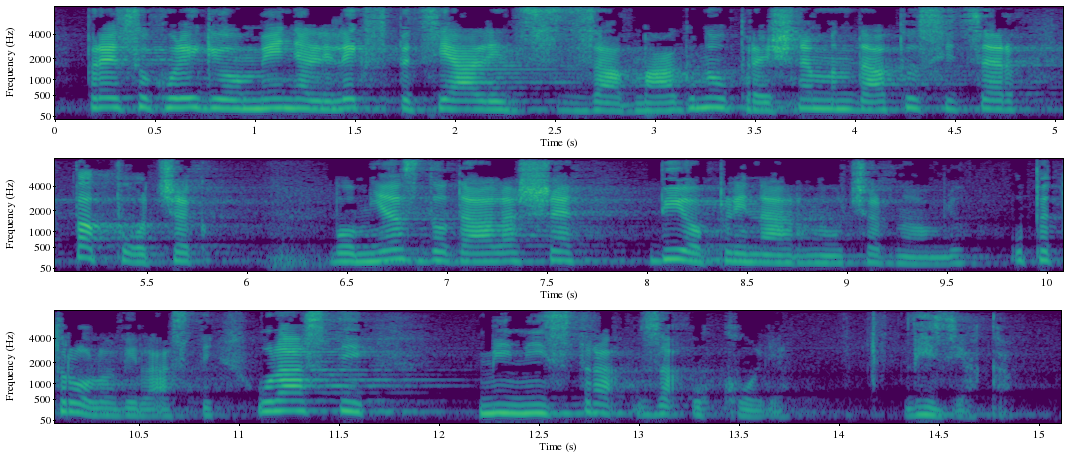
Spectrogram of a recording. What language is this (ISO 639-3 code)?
slv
